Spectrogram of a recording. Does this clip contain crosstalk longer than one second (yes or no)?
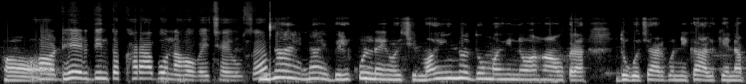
no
